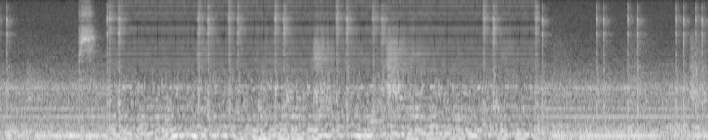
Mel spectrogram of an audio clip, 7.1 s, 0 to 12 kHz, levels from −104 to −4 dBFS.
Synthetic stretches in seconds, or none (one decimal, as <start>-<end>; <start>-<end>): 1.1-5.4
